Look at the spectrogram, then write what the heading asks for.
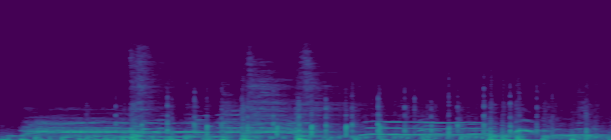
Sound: band music; crowd clapping and cheering

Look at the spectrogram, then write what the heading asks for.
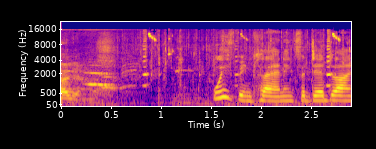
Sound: windmill squeaks

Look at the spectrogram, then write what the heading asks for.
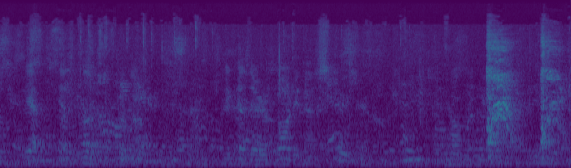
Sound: chattering amongst public

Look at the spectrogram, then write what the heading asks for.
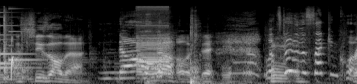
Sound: buzzer; laughs

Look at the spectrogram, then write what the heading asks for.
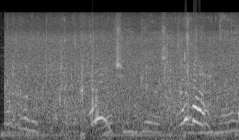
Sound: laughs

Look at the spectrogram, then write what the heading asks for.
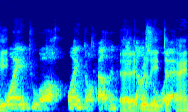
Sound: speaking French

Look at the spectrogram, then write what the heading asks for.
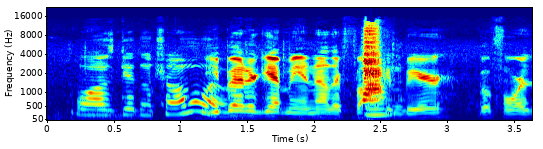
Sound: honk

